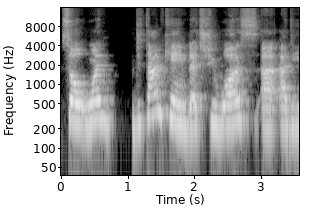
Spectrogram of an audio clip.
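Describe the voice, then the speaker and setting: This woman has a Brazilian accent. Her voice sits at a high pitch. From Brazil, São Paulo. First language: Portuguese. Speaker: panelist, advocate for immigrants and women. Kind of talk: panel discussion. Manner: halting, many fillers.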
